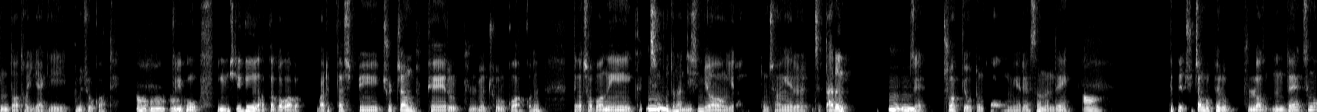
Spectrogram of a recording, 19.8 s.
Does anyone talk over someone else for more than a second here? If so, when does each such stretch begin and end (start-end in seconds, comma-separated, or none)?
none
